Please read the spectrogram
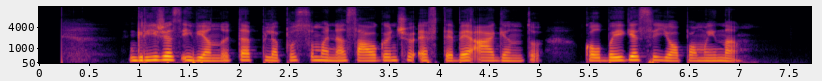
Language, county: Lithuanian, Panevėžys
